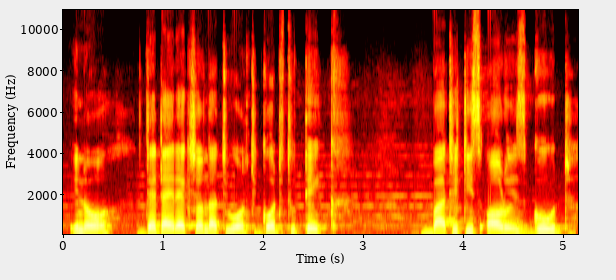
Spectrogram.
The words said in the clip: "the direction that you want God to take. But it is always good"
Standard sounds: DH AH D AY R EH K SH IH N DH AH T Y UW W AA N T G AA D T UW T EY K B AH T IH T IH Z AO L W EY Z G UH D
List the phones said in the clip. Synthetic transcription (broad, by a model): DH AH D AY R EH K SH IH N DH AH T Y UW W AA N T G AA D T UW T EY K B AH T IH T IH Z AO L W EY Z G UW D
